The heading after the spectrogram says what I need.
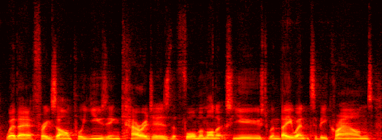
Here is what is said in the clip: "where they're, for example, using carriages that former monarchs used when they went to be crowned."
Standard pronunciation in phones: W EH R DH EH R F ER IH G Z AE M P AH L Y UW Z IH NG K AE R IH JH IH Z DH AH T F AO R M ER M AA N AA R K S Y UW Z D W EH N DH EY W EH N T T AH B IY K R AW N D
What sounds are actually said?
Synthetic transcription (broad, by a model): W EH DH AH F ER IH G Z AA M P AH L Y UW Z IH NG K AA R IH JH IH Z DH AH T F AO M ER M AA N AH K S Y UW Z D W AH N DH EY W EH N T T AH B IY K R AW N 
